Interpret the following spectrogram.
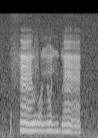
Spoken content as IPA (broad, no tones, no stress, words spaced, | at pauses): θæ̃ vonõnʲbæ̃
